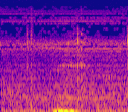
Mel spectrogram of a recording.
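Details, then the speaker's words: Van diesel heater being repaired, fuel already primed: faint soft ticks about twice a second over a low rumble as the fuel pump pumps evenly; normal, hot air follows. "can hear it pumping away there, lovely. If it fails, it's only because it isn't primed."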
